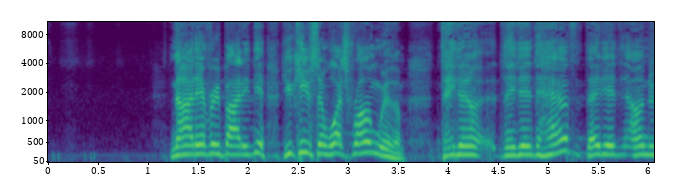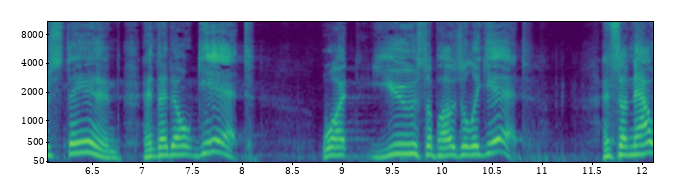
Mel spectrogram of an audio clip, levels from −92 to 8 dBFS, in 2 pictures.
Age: 50-69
